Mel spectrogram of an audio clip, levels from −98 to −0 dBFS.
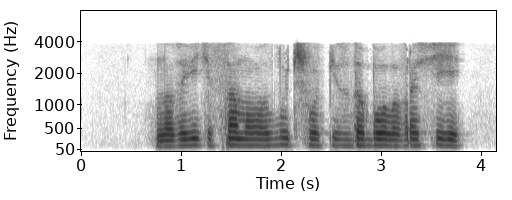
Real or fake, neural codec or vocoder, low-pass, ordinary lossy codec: fake; vocoder, 44.1 kHz, 128 mel bands every 512 samples, BigVGAN v2; 7.2 kHz; AAC, 16 kbps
